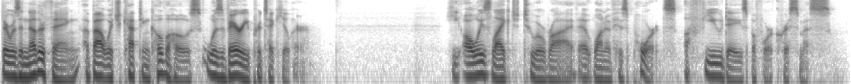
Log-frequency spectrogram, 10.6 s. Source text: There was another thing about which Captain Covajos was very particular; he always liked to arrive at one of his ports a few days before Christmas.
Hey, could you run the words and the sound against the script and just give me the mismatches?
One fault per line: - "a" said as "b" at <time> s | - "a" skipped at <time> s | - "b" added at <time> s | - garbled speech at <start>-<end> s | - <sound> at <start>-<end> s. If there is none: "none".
none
